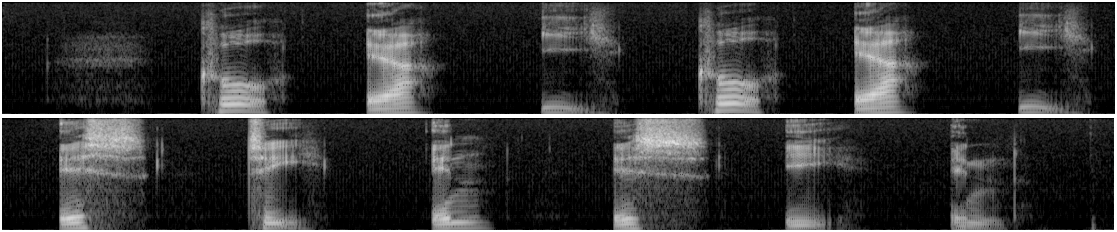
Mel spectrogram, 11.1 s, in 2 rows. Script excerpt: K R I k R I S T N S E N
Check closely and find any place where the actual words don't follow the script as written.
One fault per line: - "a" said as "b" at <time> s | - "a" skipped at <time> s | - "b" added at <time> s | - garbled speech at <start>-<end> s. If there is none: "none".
none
